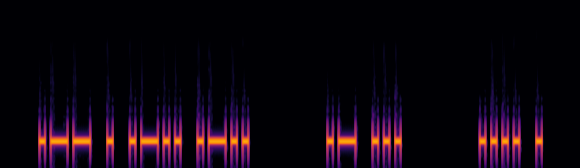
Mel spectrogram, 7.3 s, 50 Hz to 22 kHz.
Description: Morse code, heard as a keyed tone, about 17 wpm, 700 Hz. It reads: WELL AS HE
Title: 2x Word-Spacing - Sentences from Top 500 Words - 17wpm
